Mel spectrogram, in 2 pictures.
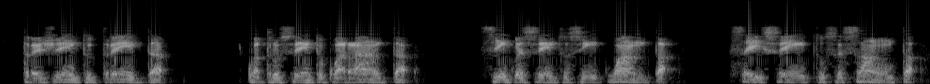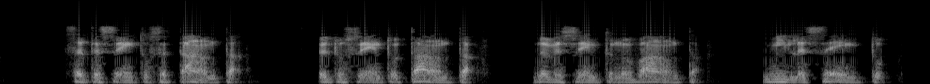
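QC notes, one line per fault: Throughout: MP3 compression. The speech has a heavy watery, swirling texture, with metallic chirps on s sounds and smeared consonant onsets. This is likely a lossy encode at a very low bitrate, consistent with around 24 kbps. Short of bits, the encoder has dropped weak spectral lines that flicker on and off between frames.
Throughout: block size mismatch (padded). A steady 46.9 Hz buzz sits under the speech, and everything plays slower by a factor of 0.938. One stage is delivering shorter blocks than the next stage reads, consistent with a 1024-sample read block, and the shortfall is filled with zeros. The resulting silent gap in every block produces the buzz at the block rate and stretches the timing.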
